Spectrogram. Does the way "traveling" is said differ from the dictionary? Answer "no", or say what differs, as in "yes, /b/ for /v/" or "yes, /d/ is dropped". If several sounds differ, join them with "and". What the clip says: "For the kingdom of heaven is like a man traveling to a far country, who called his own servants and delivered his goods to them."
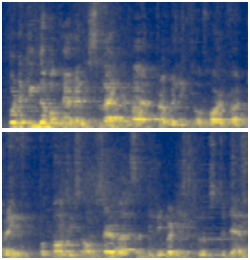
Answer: yes, /b/ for /v/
